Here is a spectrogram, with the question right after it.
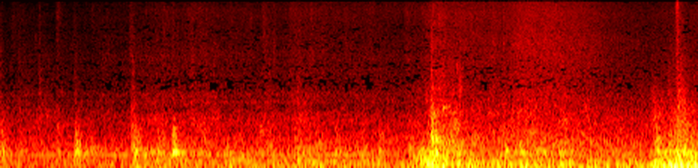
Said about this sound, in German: Es ist kalt und windig hier im Süden von Chile. Direkt am Pazifik im Küstenort Puñihuil peitschen die Wellen gegen die kleinen Fischerboote. Sie transportieren aber keinen Fisch, sondern Touristen, die sich die Magellan- und Humboldt-Pinguine ansehen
